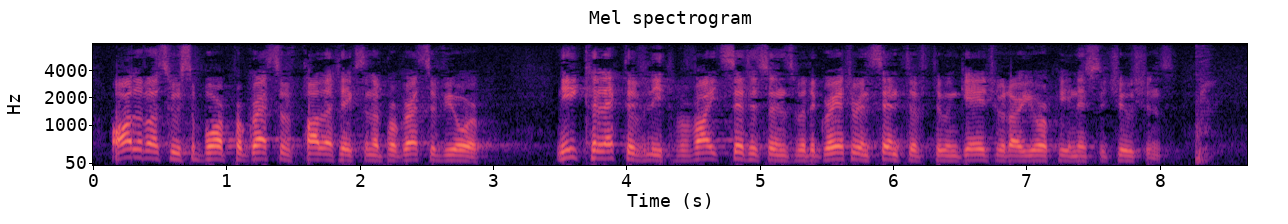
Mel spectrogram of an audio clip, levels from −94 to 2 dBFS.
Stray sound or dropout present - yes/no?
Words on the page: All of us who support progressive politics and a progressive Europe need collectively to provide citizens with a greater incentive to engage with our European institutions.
yes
